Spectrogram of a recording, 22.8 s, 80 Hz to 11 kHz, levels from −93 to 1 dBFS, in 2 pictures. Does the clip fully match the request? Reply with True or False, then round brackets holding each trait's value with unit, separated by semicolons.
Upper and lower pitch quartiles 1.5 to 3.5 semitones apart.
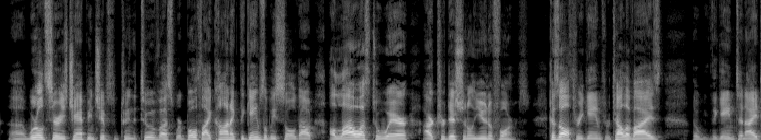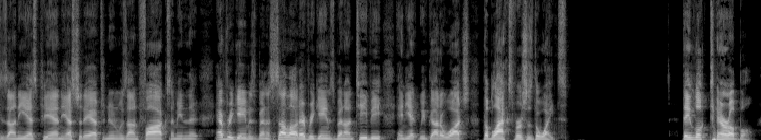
True (2.9 semitones)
